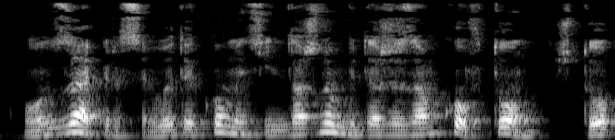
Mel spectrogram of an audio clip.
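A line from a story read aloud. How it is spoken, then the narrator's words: Grumbling mutter. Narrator (Russian): пробурчал О'Брайен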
